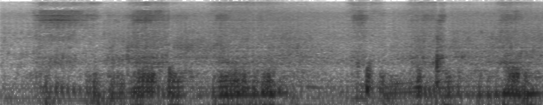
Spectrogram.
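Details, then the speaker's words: Cold engine, half choked, after timing chain and cover seal replacement; coils, leads, plugs and electronic ignition module are new. Lumpy running surges and sags with sharp exhaust pops: misfire with backfiring, owner suspects an ignition problem. "so I think it's a it's a firing problem it seems to be it seems to be backfiring a bit I'm sure there's some sort of ignition problem"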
